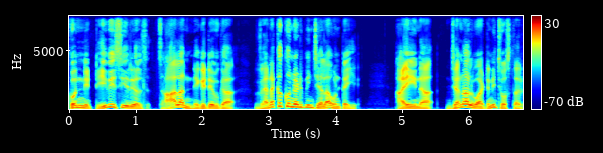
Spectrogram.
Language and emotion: Telugu, disgusted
